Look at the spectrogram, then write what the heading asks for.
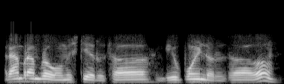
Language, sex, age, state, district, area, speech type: Nepali, male, 30-45, West Bengal, Jalpaiguri, urban, conversation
